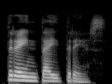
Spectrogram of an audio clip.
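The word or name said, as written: treinta y tres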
